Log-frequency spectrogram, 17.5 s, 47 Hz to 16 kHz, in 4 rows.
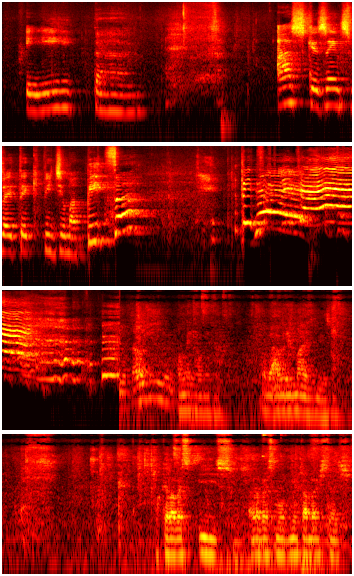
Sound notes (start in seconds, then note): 9.1 chuckles; 10.2 indistinct chatter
